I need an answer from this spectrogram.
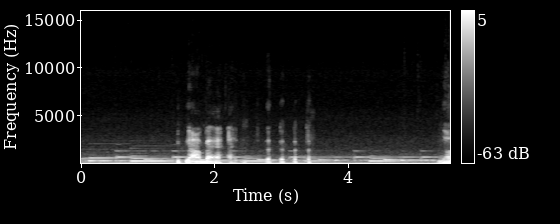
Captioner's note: laughter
